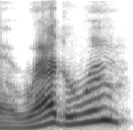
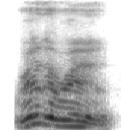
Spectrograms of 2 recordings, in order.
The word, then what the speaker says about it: Rougarou: Jeff Brazil called it a ragaroo. Rougarou. Rougarou is the Bigfoot. Rougarou. A rougarou is the Bigfoot of Louisiana.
